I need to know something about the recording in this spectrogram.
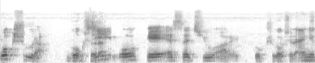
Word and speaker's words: Gokshura: And spell it again, Gokshura. Correct? Gokshura. Gokshura.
